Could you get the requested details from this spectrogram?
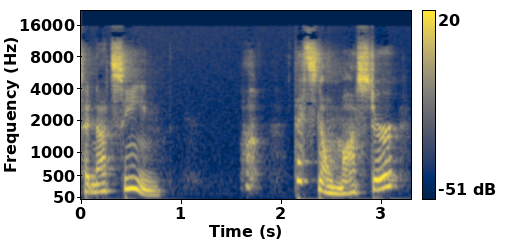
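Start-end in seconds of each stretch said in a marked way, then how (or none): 1.6-3.2 discovering cry. Acted. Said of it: "cried Oscar".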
